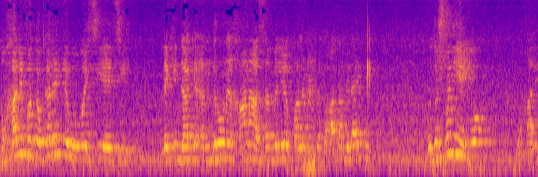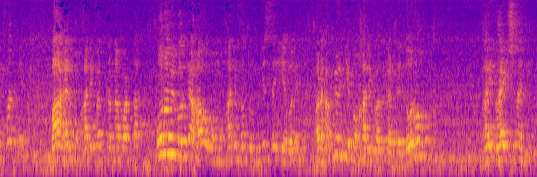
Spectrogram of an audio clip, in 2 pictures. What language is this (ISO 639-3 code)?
hin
